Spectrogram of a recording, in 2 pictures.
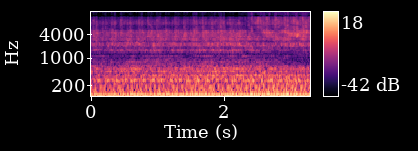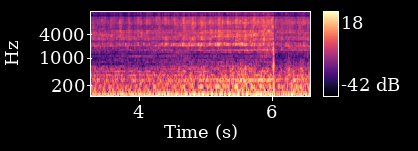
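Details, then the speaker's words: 1967 Dodge Coronet with a swapped-in 440 V8 (originally 318), revived after sitting about 30 years, running on open headers before Flowmaster exhaust is fitted: deep, loud, raw rumble with steady choppy beat, no muffling. "As you guys know, it has open headers, and then we have getting some Flowmaster exhaust put on, and it'll sound a hell of a lot better, run a lot better, and maybe my feet will stop getting so hot."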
